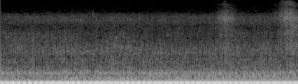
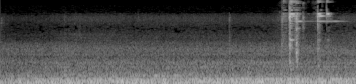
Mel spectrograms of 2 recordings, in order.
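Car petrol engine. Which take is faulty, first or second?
second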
